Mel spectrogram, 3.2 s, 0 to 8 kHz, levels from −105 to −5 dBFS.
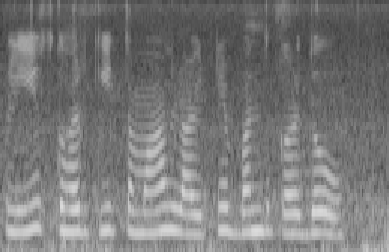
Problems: constant background noise, low volume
